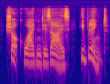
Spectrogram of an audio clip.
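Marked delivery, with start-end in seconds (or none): none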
